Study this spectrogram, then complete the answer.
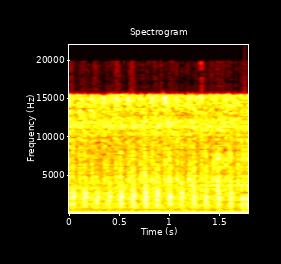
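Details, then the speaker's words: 1992 Honda Accord with a stock JDM H22A, GT3582 turbo, on 93 pump gas: steady run with a regular light knock of about four per second; origin unknown, the fuel is checked good, and the stock motor is suspected done. "I really don't know what what's going on with that motor with that sound and knocking I mean it sound like I know what an engine knock sounds like but it's it's almost weird like it kind of goes away a little bit when I push the c"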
